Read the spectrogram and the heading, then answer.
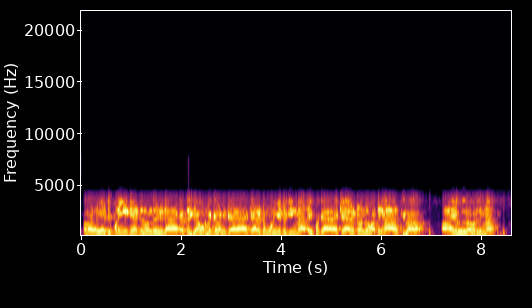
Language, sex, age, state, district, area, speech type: Tamil, male, 18-30, Tamil Nadu, Namakkal, rural, conversation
